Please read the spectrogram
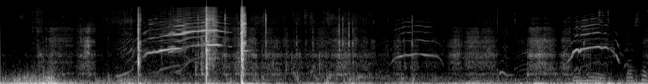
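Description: Low wind rumble on the microphone, with sharp clicks of harness gear about two seconds in as the loudest sounds. Short high-pitched squeals rise and fall in pitch in between.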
